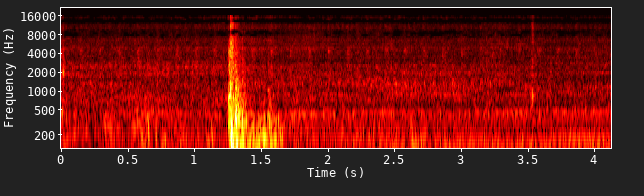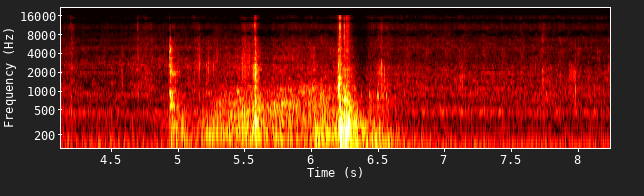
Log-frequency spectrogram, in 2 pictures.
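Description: Ford Transit Custom van's sliding side door being worked: a sharp knock about a second in, then the door rolling along its track and slamming shut about six seconds in, over a low steady rumble.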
